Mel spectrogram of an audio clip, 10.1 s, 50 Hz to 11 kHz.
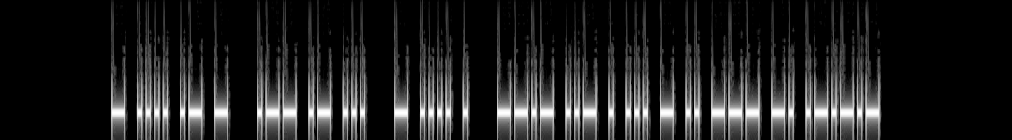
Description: Morse code, heard as a keyed tone, about 28 wpm, 700 Hz. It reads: THAT WAS THE QUESTION.
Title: Sentences from Top 400 Words 28wpm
